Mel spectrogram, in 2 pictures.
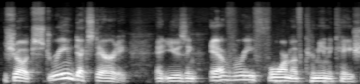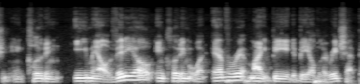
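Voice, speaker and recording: A man's voice: lowish voice, creaky. A man co-hosting a sales podcast, talking in an emphatic, punchy way. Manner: emphatic, punchy, animated delivery. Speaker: podcast co-host. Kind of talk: energetic sales podcast talk.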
